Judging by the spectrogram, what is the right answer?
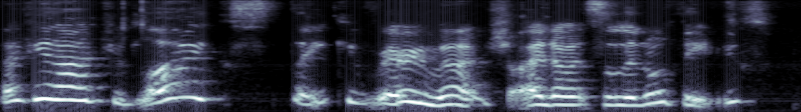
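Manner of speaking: talking through tears, tearful voice. Creator thanking viewers for reaching 100 likes, crying while talking. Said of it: "I am literally crying at the moment".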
